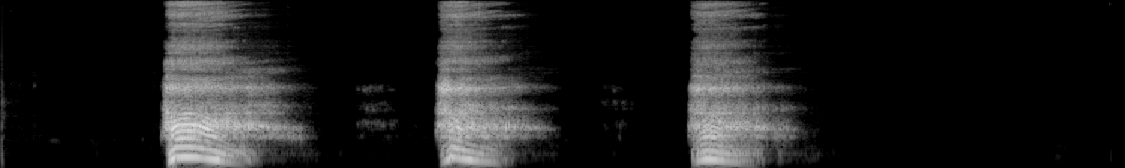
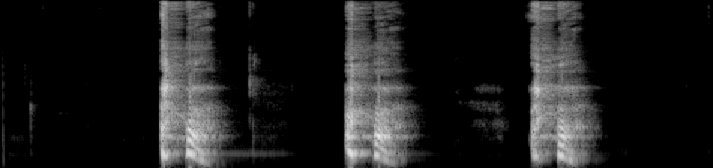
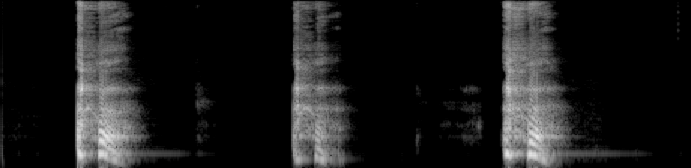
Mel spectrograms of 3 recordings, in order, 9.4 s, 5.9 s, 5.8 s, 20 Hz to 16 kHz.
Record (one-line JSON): {"exhalation_length": "9.4 s", "exhalation_amplitude": 32768, "exhalation_signal_mean_std_ratio": 0.34, "three_cough_length": "5.9 s", "three_cough_amplitude": 32768, "three_cough_signal_mean_std_ratio": 0.29, "cough_length": "5.8 s", "cough_amplitude": 32767, "cough_signal_mean_std_ratio": 0.27, "survey_phase": "beta (2021-08-13 to 2022-03-07)", "age": "65+", "gender": "Male", "wearing_mask": "No", "symptom_none": true, "smoker_status": "Current smoker (1 to 10 cigarettes per day)", "respiratory_condition_asthma": false, "respiratory_condition_other": false, "recruitment_source": "REACT", "submission_delay": "1 day", "covid_test_result": "Negative", "covid_test_method": "RT-qPCR", "influenza_a_test_result": "Negative", "influenza_b_test_result": "Negative"}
